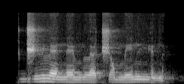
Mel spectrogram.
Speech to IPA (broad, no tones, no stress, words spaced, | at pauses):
d͡ʒɨlɛnɛm lɐt͡ʃɔmenmʲɐn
